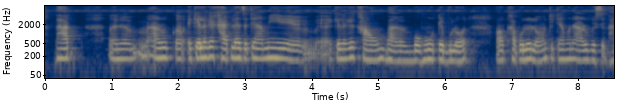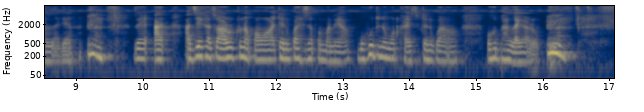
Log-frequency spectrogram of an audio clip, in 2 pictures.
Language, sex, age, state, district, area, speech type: Assamese, female, 30-45, Assam, Nagaon, rural, spontaneous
